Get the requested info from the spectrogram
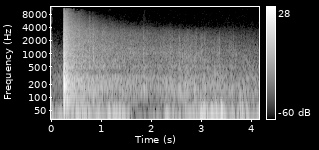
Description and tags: Firework single shot 2
New year fireworks
explosion, fireworks, firework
